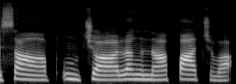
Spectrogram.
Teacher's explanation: इसका उच्चारण करते समय हवा नाक और मुख से समान दबाव के साथ बाहर निकलती है। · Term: अनुनासिक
